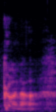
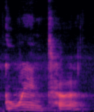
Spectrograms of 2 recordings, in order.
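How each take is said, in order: First: The words merge into one short word. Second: The words are partly shortened and run together. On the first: This is the most casual, fastest form. "going to gets shortened into gonna" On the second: This is a shortened casual form. "that gets shortened to going to"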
